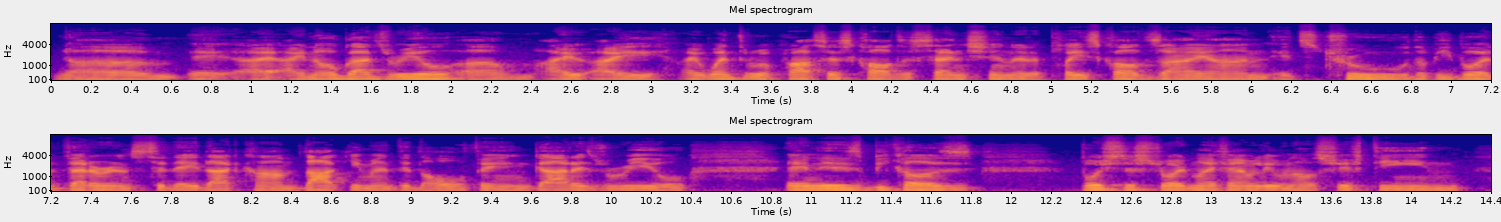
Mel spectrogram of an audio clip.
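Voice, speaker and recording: A man's voice: medium pitch, flat delivery, moderate pace, a bit bright. A man from Miami and Colombia makes a rambling, impassioned appeal to commuters, full of fillers, restarts and repeated phrases. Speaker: street speaker addressing commuters. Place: public transit, bus or station.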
